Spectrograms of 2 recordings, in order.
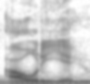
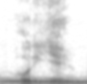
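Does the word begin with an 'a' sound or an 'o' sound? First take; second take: A sound; O sound. First: The word begins with an extra 'a' sound. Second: The word begins directly with an 'o' sound. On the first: The speaker calls it wrong. "no se dice ahorillé" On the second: The speaker calls it right. "Se dice orillé"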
